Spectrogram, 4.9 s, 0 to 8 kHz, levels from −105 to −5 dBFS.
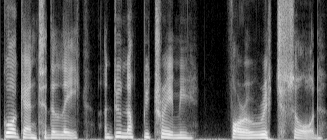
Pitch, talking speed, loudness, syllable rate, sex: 165 Hz, 170 wpm, -19 LUFS, 3.9 syllables/s, female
